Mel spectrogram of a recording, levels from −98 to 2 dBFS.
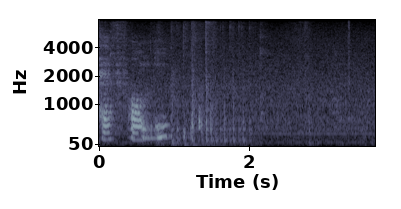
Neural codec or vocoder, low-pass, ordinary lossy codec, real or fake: none; none; none; real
